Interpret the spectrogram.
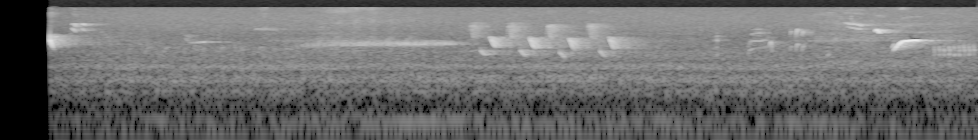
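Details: Common nightingale singing: a long steady whistle, then a short burst of rapid repeated notes and a final bright flourish, separated by quiet pauses over a faint hiss.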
